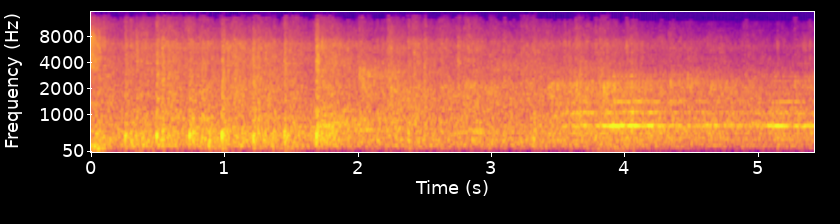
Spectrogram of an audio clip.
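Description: Spectators at a school badminton match give scattered, light applause, a thin patter of claps that carries on at a moderate distance, with a few louder single claps near the start.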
